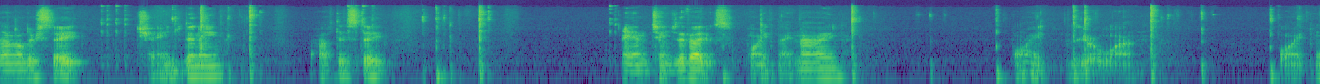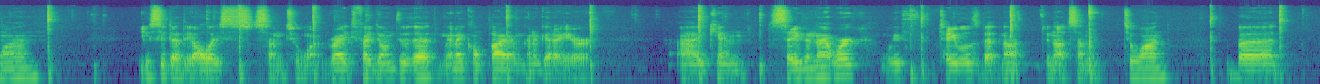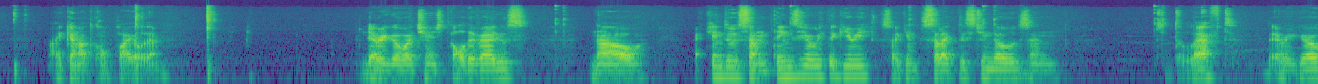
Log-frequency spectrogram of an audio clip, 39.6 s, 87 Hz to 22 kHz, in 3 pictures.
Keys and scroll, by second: 2.5 Return, 7.2 Return, 8.5 Return, 9.3 Down, 11.5 Return, 12.0 Right, 13.6 Return, 14.1 Up, 16.3 Return, 16.8 Right, 20.2 Return, 20.8 Down, 23.3 Return, 24.1 Right, 26.0 Return, 26.5 Up, 28.4 Return.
